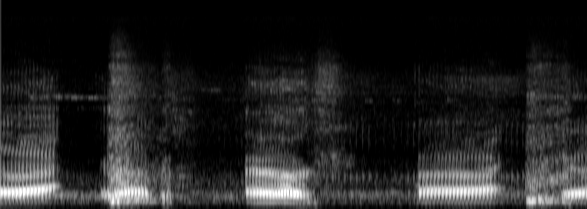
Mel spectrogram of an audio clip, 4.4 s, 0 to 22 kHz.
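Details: Steller sea lions calling at a haulout on 29 October 2017, live cam recording: loud raspy roars of about half a second, repeated roughly every second, alternating with quieter gaps and a faint steady tone behind.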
